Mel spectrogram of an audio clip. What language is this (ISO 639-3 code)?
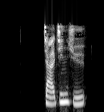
zho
